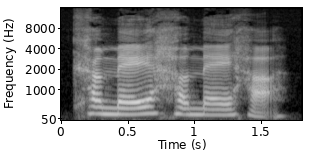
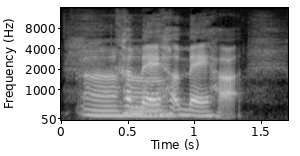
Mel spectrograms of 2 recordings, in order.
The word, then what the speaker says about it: Kamehameha: with a king named give me a minute Kamehameha nice the first thank you I've been practicing that's why I was late getting on the zoom see I was practicing my pronunciation Kamehameha also known as KEH hameha the great he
